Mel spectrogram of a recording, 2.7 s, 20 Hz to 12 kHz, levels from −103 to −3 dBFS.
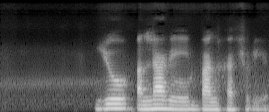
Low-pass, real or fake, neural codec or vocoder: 10.8 kHz; fake; codec, 24 kHz, 0.9 kbps, WavTokenizer, large speech release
